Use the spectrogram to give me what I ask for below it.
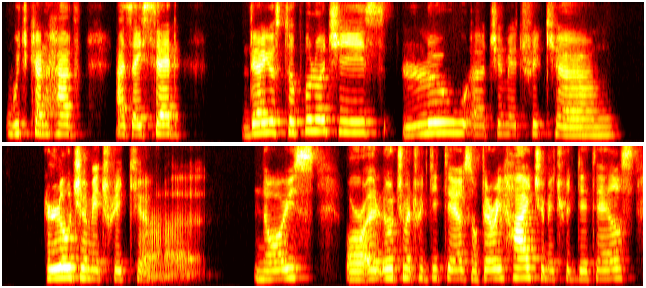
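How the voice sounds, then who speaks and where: A middle-aged woman giving an academic keynote over a video call, halting often with fillers and restarts. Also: medium pitch, steady tone. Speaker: keynote speaker. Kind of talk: academic lecture. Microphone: video call webcam.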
